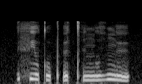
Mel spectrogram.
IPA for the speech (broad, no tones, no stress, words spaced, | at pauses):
fʲøtʷæpʼytʼiŋ li̤ ŋy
